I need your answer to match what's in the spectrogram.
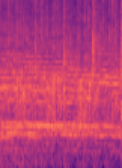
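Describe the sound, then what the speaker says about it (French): Studio audience applause on a TV game show, a dense steady wash of clapping held at even loudness throughout the short stretch, with no speech over it. "On applaudit bien fort nos champions"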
